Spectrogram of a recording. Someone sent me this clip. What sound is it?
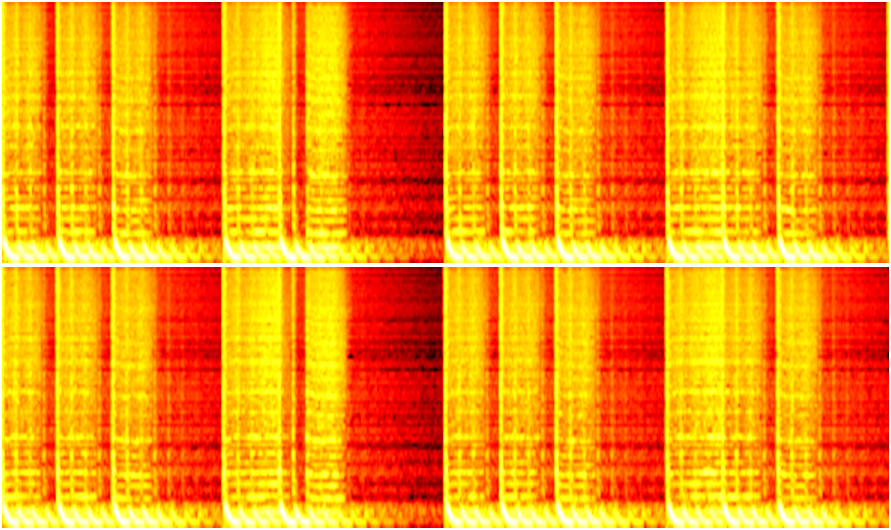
Ld Rave Theme
theme, rave, sfx, ld, music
